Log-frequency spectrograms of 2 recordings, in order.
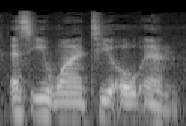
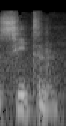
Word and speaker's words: Seyton: Seyton. Probably we should pronounce it Satan, but a natural pronunciation is Satan. But Satan, Satan.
